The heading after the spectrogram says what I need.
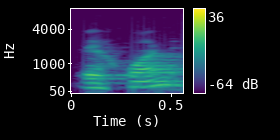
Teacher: la G de Juan. Juan, esa es esta fricativa, velar fricativa sorda.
